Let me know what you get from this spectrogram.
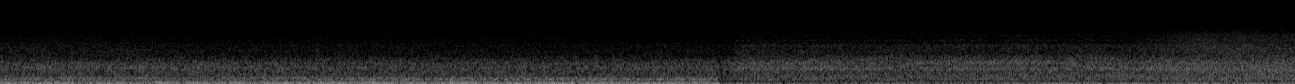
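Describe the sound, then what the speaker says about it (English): An oncoming train rushing past in Train Sim World 4 on the Glossop Line, heard from inside a Pacer cab as a steady loud roar that abruptly drops to a quieter rumble once it has gone by. "there's a train."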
